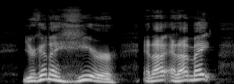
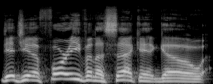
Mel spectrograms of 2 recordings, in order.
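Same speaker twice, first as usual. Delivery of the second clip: normal talking voice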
